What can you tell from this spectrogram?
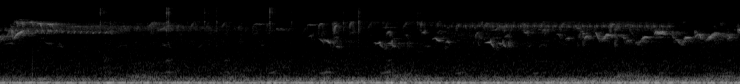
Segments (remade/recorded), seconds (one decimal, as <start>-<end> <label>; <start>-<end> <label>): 0.0-7.4 recorded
